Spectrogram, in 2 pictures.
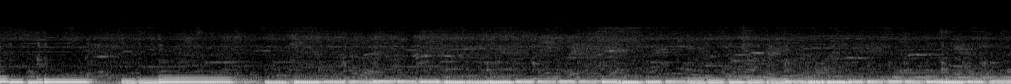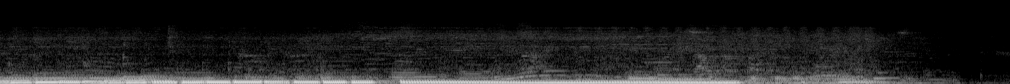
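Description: A 2016 Squier Vintage Modified 70s Jazz Bass with roundwound strings played through a Fender Rumble 100 bass amp with volume and tone all the way up: a busy line of plucked low notes, then about fourteen seconds in a single long held note that rings for a few seconds and dies away.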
